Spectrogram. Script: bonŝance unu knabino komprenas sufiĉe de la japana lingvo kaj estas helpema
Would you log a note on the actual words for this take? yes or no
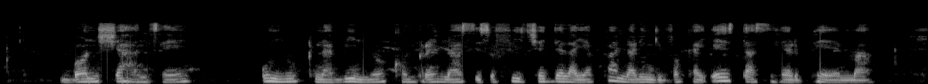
no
